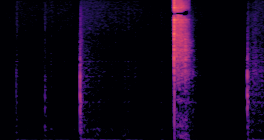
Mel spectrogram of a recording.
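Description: A wooden game piece clicks down onto a board.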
